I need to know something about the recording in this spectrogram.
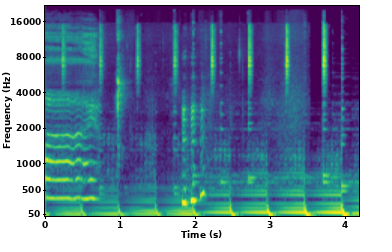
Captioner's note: giggles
